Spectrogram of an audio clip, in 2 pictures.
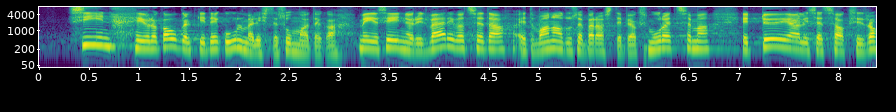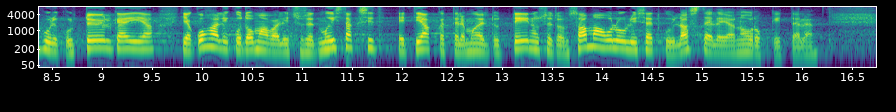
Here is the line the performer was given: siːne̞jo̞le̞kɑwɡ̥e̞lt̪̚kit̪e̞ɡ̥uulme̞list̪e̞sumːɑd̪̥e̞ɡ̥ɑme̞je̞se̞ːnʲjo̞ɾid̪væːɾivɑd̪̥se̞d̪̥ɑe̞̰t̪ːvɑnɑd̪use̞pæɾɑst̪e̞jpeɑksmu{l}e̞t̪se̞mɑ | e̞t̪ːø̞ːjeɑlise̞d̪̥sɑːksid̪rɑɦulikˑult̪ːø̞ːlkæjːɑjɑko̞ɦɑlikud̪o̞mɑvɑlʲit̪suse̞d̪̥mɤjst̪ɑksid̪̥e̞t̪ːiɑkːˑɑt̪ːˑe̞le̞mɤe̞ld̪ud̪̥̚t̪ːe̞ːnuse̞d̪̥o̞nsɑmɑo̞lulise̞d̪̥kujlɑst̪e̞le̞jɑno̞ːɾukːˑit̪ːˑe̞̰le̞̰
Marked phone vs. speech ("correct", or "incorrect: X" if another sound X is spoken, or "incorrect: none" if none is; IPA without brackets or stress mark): incorrect: ɾ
